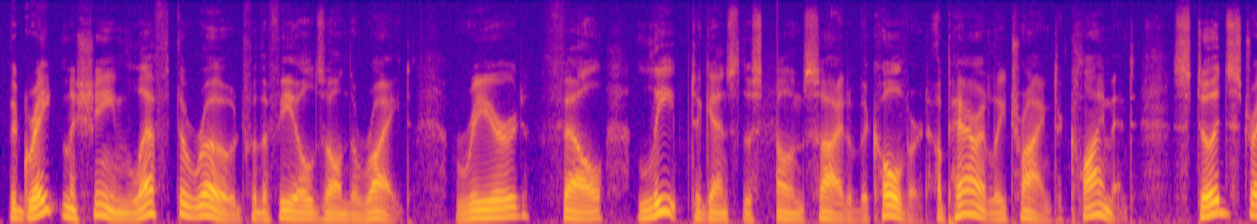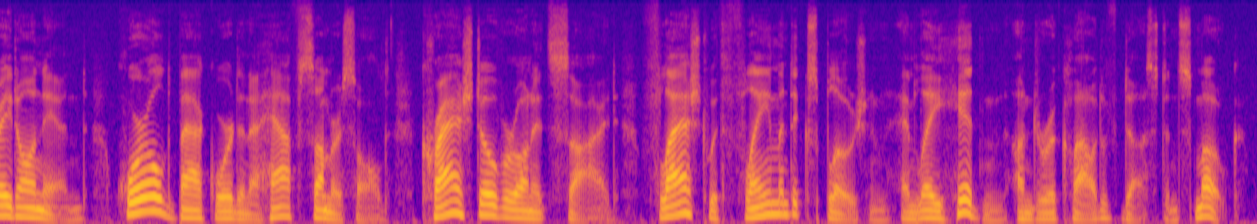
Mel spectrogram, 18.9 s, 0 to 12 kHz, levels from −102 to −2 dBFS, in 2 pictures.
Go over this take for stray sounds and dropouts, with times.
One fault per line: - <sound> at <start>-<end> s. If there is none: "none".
- dropout at 5.7-5.8 s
